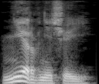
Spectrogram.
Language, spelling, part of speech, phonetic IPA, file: Russian, нервничай, verb, [ˈnʲervnʲɪt͡ɕɪj], Ru-нервничай.ogg
- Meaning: second-person singular imperative imperfective of не́рвничать (nérvničatʹ)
